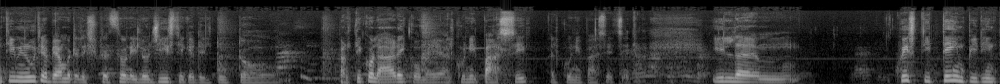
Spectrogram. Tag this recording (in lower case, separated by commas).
speech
